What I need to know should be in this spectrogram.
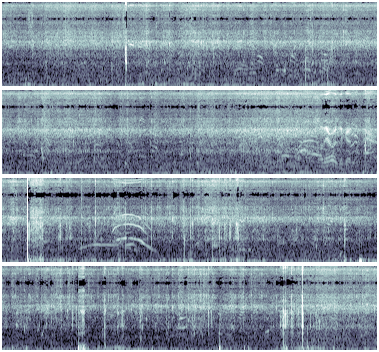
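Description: Water rushes and splashes steadily against a moving boat's hull.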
